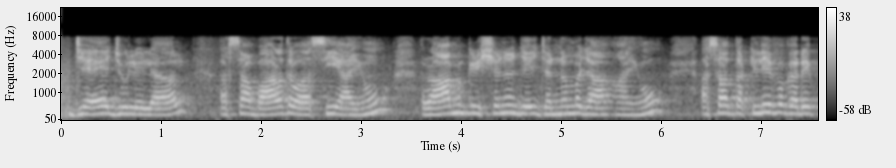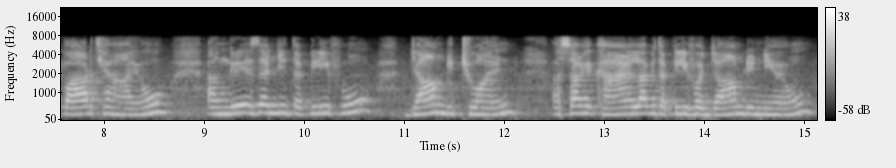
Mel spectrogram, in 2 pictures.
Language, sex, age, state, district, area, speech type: Sindhi, female, 60+, Maharashtra, Mumbai Suburban, rural, spontaneous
